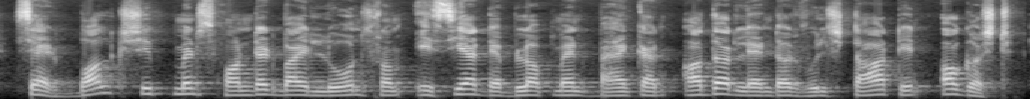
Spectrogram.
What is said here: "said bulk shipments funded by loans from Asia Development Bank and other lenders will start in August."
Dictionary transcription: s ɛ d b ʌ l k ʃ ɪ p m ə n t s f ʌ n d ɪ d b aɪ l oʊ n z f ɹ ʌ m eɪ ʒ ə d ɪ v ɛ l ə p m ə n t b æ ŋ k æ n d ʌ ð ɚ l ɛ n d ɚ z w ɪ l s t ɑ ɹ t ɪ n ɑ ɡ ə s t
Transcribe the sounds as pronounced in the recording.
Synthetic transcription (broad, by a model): s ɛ d b ʌ l k ʃ ɪ p m ə n t s f ʌ n d ɪ d b aɪ l oʊ n s f ɹ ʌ m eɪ s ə d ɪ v l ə p m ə n t b æ ŋ k æ n d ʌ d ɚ l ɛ n d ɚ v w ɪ l s t ɑ ɹ t ɪ n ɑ ɡ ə s t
